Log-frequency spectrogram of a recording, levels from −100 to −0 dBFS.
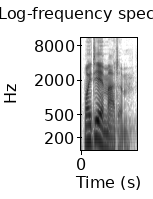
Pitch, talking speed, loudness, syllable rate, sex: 140 Hz, 215 wpm, -16 LUFS, 5.7 syllables/s, male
